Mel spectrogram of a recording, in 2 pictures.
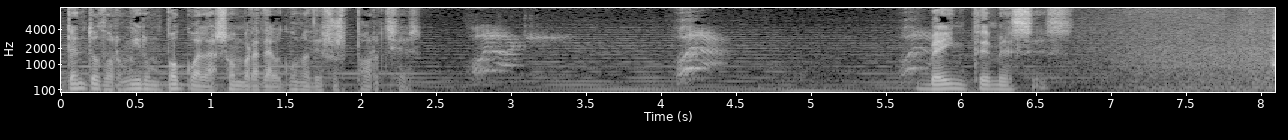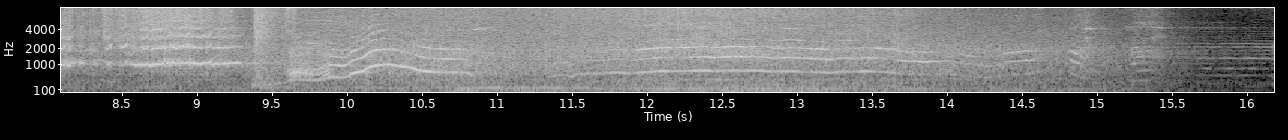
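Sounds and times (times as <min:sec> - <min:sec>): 
speech: 0:00.0 - 0:02.9, 0:05.7 - 0:06.8, 0:09.6 - 0:10.0
car tires screeching in a long skid: 0:07.4 - 0:15.6
dog yelping after being hit by a car: 0:09.6 - 0:15.6.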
